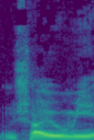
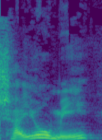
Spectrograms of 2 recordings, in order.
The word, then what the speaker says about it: Xiaomi: die sich beschwert hat über unsere Aussprache von Xiaomi. Dieses Xiaomi ist ganz offiziell von Xiaomi selbst ins Leben gerufen worden für Europa und Deutschland. Weil sie sagen, dieses Xiaomi, wie es in China wirklich ausgesprochen wird, kann keiner.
